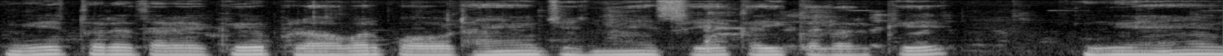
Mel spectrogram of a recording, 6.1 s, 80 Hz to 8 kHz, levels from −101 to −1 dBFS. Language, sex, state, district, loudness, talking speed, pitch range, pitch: Hindi, male, Uttar Pradesh, Hamirpur, -33 LUFS, 145 wpm, 130-145 Hz, 135 Hz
